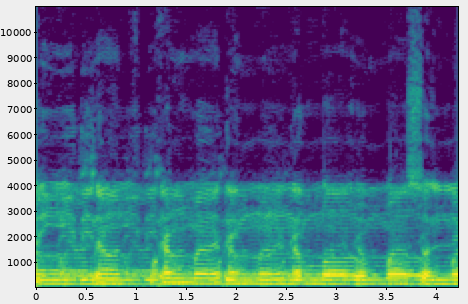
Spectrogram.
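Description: A man's voice singing a devotional Urdu kalam (naat) in long, ornamented held notes that glide up and down, over a steady low drone.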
